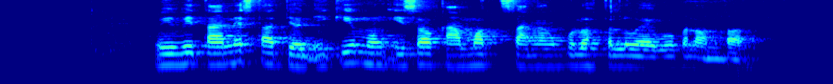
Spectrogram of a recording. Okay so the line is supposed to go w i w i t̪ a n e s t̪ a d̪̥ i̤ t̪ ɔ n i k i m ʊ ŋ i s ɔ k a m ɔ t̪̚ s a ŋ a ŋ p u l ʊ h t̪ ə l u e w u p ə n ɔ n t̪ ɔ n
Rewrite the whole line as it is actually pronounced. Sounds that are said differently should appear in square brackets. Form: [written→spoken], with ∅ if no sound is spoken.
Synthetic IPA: w i w i t̪ a n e s t̪ a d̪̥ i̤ [t̪→∅] ɔ n i k i m ʊ ŋ i s ɔ k a m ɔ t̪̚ s a ŋ a ŋ p u l ʊ h t̪ ə l u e w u p ə n ɔ n t̪ ɔ n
